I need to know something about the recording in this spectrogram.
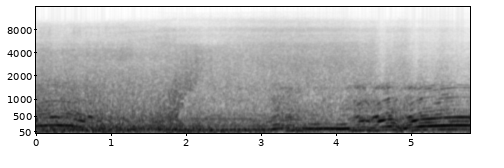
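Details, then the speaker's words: GP800R jet ski, held at wide-open throttle: engine roars then pitch sags and wavers as it loses power; owner suspects fuel starvation, possibly old gas, not confirmed. "i'm not letting off the throttle i'm gonna hold it on and you'll hear it kind of lose power it's gonna totally lose power"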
